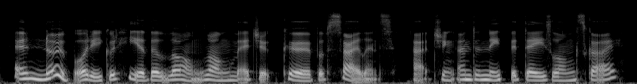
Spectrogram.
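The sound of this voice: The reading here comes in an unforced reading voice.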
